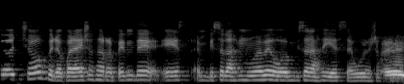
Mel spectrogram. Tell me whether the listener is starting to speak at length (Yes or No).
Yes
